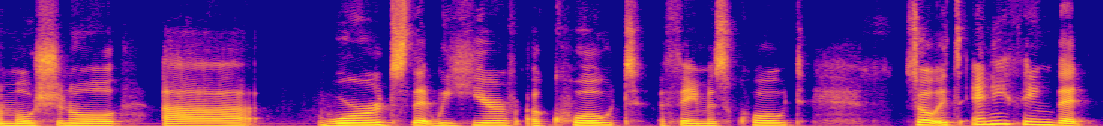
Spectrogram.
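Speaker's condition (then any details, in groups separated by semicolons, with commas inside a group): No condition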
